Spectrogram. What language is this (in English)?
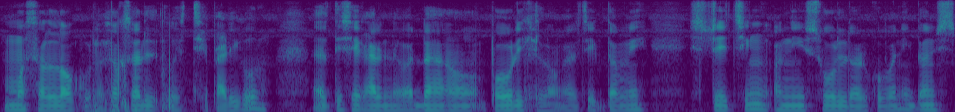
Nepali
